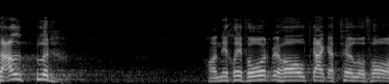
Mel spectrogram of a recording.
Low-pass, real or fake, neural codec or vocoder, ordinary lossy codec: 9.9 kHz; fake; vocoder, 44.1 kHz, 128 mel bands every 512 samples, BigVGAN v2; none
